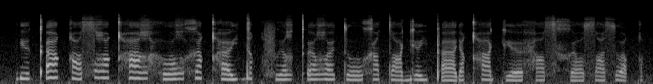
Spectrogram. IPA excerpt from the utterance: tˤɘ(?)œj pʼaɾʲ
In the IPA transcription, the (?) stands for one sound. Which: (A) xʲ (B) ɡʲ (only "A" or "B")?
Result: B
